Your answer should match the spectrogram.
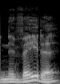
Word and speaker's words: Nevada: Nevada, if you come down southeast, that is how you say it, folks.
